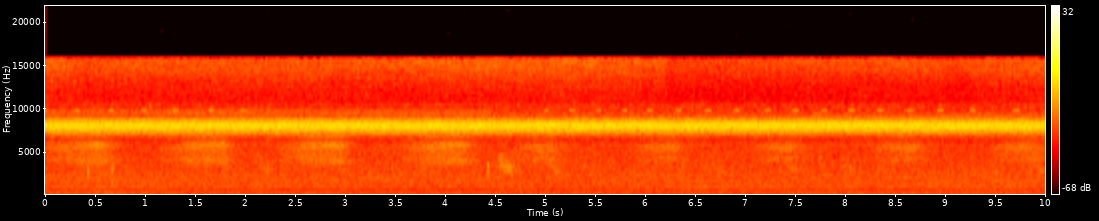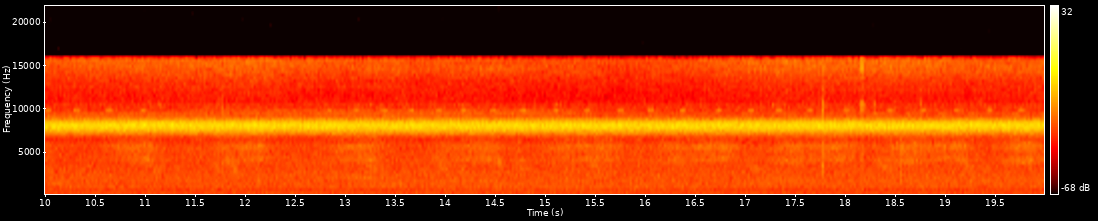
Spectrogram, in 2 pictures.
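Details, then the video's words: Cicadas in summer, a steady high-pitched whine held throughout with a softer pulsing buzz beating about once a second beneath it, and a faint low hum in the background. "Cicada sounds"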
